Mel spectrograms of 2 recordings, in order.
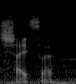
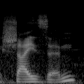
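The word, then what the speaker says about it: Scheiße: I actually forgot scheisse Americans for a longest time had this really like annoying habit of saying schiessen for like for reasons I've never been able to pinpoint like where that mispronunciation came from let's see what else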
